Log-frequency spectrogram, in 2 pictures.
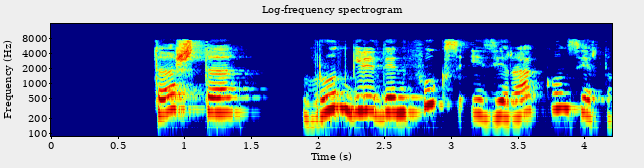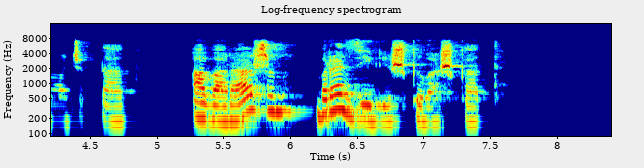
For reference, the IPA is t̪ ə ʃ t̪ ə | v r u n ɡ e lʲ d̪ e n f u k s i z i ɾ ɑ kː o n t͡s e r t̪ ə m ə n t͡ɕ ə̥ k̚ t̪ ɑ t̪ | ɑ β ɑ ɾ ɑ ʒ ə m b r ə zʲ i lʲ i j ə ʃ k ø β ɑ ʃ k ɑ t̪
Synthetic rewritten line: t̪ ə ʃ t̪ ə | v r u n ɡ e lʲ d̪ e n f u k s i z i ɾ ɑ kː o n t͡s e r t̪ ə m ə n t͡ɕ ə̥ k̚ t̪ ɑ t̪ | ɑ β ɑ ɾ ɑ ʒ ə m b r ɑ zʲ i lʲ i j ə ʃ k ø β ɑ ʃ k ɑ t̪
